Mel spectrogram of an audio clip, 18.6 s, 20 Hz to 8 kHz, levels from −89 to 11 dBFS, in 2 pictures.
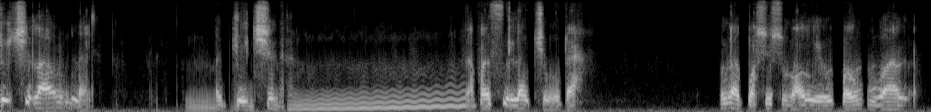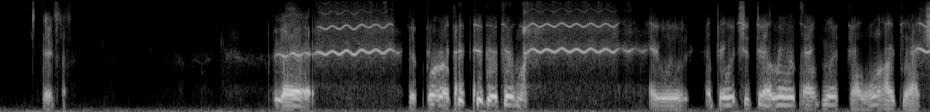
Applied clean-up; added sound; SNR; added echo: neural diffusion model UNIVERSE++.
